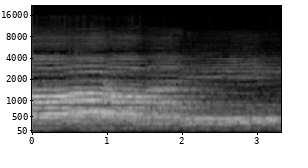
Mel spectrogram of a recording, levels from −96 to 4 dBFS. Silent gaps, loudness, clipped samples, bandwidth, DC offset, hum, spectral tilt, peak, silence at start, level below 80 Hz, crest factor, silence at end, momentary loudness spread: none; -27 LUFS; under 0.1%; 11.5 kHz; under 0.1%; none; -4 dB/octave; -12 dBFS; 0 s; -82 dBFS; 14 dB; 0 s; 13 LU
